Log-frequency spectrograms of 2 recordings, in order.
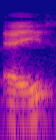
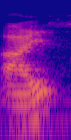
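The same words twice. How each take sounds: First: "eis" said like "ace"; epsilon iota as "ay". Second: "ice" said with a long i; epsilon iota as "eye". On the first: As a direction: say "eis" with the vowel of "day". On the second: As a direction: say "ice" with the vowel of "my". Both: Shown as a demonstration. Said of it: "pronounce that epsilon iota as either".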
